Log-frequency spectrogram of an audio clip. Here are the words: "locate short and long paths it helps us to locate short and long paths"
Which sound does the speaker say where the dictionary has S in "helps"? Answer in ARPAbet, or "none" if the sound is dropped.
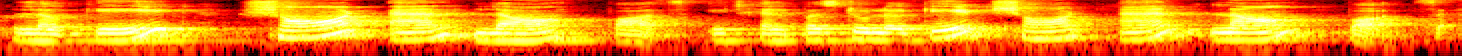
none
